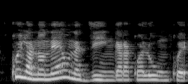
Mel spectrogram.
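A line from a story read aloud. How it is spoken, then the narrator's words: Exclaimed in chorus. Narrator (Italian): esclamarono tutte insieme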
